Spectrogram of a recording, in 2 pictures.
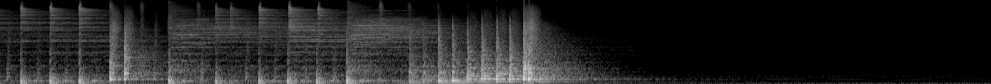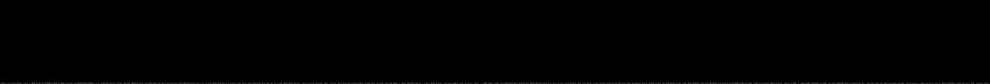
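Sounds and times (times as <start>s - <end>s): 
3ft test drum in a live studio: 0.0s - 6.3s.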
